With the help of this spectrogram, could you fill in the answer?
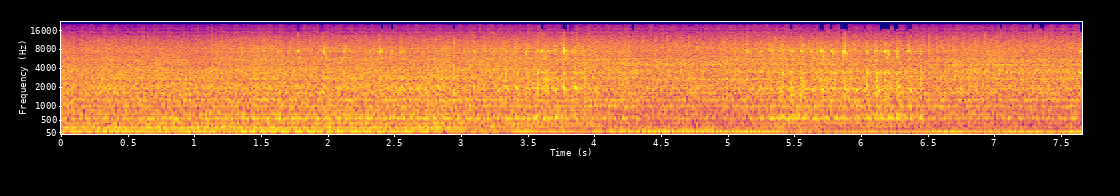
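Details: Honda City EXL 2020, bought new, noise began after some km and grew by about 19,000 km; dealer could not locate it; steady idle with light irregular tapping about four per second; engine noise, cause unclear.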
